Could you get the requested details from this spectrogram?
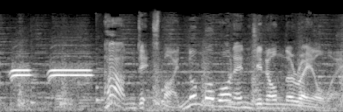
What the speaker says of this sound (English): This cheeky little tank engine has a very familiar whistle,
